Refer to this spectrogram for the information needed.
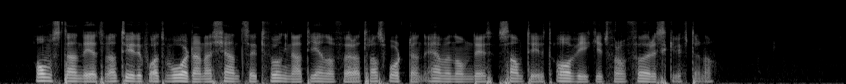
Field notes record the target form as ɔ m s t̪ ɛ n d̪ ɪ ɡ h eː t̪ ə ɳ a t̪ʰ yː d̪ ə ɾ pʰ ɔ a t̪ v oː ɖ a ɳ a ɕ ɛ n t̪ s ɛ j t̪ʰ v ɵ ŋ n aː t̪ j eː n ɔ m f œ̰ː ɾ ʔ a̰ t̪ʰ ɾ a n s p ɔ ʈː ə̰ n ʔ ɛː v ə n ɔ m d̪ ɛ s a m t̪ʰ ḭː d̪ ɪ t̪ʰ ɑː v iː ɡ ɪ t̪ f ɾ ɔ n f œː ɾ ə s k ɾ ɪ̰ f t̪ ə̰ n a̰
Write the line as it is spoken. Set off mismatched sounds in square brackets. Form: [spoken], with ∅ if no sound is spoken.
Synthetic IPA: ɔ m s t̪ ɛ n d̪ ɪ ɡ h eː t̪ ə ɳ a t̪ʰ yː d̪ ə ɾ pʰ ɔ a t̪ v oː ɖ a ɳ a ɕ ɛ n t̪ s ɛ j t̪ʰ v ɵ ŋ n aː t̪ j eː n ɔ m f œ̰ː ɾ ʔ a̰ t̪ʰ ɾ a n s p ɔ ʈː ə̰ n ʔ ɛː v ə n ɔ m d̪ ɛ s a m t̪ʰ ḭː d̪ ɪ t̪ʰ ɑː v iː [k] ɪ t̪ f ɾ ɔ n f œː ɾ ə s k ɾ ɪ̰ f t̪ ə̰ [ɳ] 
